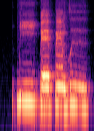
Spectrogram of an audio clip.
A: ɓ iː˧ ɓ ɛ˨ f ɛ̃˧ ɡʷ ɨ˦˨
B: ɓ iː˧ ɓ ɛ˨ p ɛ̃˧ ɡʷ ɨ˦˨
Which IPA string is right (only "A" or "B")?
B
